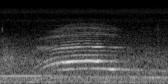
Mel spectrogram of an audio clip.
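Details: A single cat cry from a bout of continuous calling that ran around two hours, one arched, harmonic wail rising then easing off within under a second against a quiet hum.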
